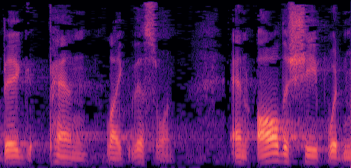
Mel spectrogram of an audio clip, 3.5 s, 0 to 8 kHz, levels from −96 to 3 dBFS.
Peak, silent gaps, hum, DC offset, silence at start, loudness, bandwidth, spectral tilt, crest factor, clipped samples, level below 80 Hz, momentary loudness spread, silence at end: -8 dBFS; none; none; under 0.1%; 0 s; -27 LUFS; 8 kHz; -4 dB/octave; 20 dB; under 0.1%; -78 dBFS; 15 LU; 0 s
